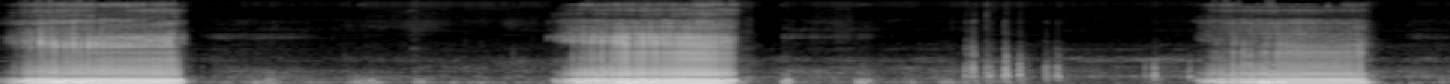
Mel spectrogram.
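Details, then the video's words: English Bulldog Teddy asleep and snoring hard: three loud, harsh, buzzing snores of about a second each, coming roughly every four seconds, with soft snuffles and small mouth clicks in the pauses. "Bulldog Snoring"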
